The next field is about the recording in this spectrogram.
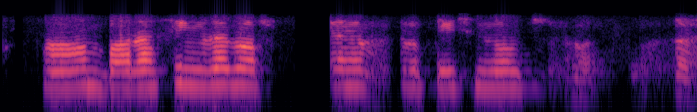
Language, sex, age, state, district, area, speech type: Odia, female, 60+, Odisha, Gajapati, rural, conversation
